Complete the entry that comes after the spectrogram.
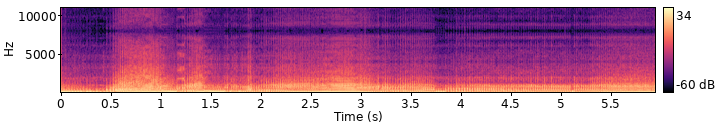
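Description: Off-road motorcycle engine revving up and dropping back again and again, its pitch rising and falling about once a second as the throttle is worked over rough ground.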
